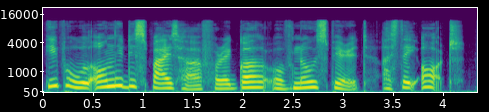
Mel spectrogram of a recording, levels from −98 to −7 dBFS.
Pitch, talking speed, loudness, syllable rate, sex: 240 Hz, 180 wpm, -15 LUFS, 4.7 syllables/s, female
